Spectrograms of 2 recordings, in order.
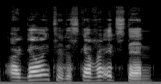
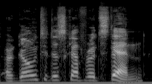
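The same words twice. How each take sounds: First: It is said in a put-on narrator voice. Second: It is said in the speaker's normal voice.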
